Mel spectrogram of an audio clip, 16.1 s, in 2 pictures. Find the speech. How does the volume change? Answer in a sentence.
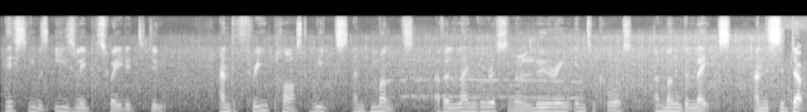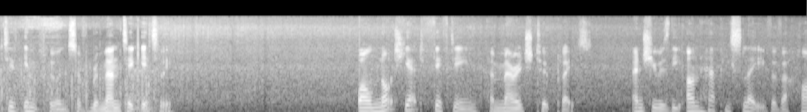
The volume of the talking goes up, then down.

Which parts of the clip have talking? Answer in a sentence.
You can hear the talking from 0.1 to 9.8 s and from 11.7 to 16.1 s.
